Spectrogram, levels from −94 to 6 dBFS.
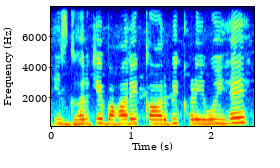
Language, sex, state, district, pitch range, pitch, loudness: Hindi, female, Uttar Pradesh, Shamli, 275-300 Hz, 280 Hz, -14 LUFS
